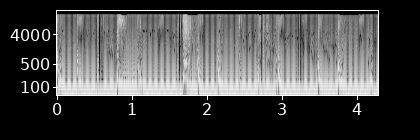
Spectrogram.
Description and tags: standard techno drum loop generated using Fruity Loops. filtered, cleaned and/or altered using Cool Edit. loud on the low end- bass heavy.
